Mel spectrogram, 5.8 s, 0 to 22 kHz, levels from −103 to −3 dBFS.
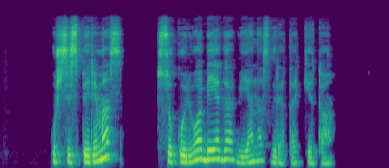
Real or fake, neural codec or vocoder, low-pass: real; none; 14.4 kHz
